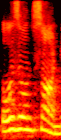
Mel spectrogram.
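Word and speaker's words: ozonesonde: And what is ozone sond? You have to say it like O, zone, sond.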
